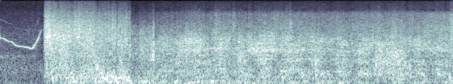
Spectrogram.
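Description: A field artillery gun firing in a wartime setting, a single loud, close blast that breaks in after a descending whistle, with the roar trailing off into a long, sustained rumble.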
